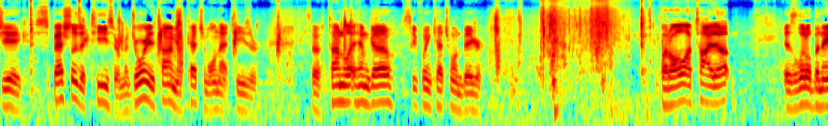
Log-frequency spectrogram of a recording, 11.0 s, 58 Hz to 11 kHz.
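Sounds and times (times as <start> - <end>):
water splash and slosh: 0.8 - 5.2, 6.3 - 9.3.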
